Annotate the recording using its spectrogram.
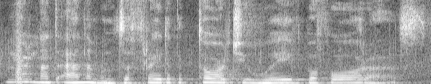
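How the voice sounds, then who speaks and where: A woman's voice: deep voice, measured pace. An actress playing a sultry female vampire in a radio play, silky and theatrical as she tempts. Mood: scornful. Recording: long reverb, faint noise.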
